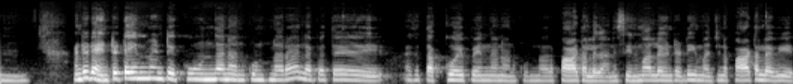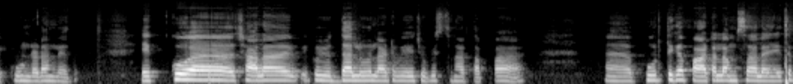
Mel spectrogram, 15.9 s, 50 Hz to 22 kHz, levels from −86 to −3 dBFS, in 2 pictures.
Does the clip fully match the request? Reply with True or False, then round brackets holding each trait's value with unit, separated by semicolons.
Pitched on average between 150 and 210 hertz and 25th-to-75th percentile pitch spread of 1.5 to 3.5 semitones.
True (190 Hz; 2.7 semitones)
